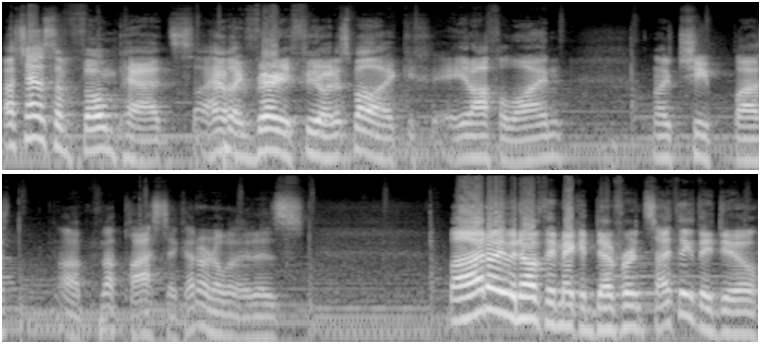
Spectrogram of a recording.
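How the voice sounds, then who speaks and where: Music plays in the background as a man talks at a fairly quick pace with lively intonation. His voice is fairly high in pitch, with big swings in loudness. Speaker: gaming youtuber. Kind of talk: let's play commentary with dialogue read aloud. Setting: home bedroom recording. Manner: casual, halting with fillers. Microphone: bedroom echo, few foam pads.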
